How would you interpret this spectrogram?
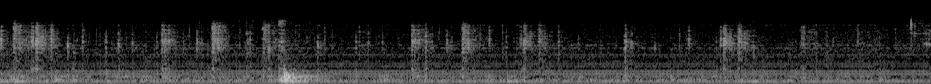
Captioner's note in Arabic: فرقعة النار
